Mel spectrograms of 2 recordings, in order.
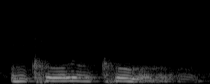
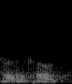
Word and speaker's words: unkul: Their name for God is unkul. Так звуть його Господа, яке називають таким Ункул. Not unkul, but unkul. Got to put the emphasis on the last syllable.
